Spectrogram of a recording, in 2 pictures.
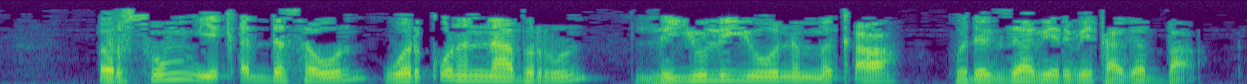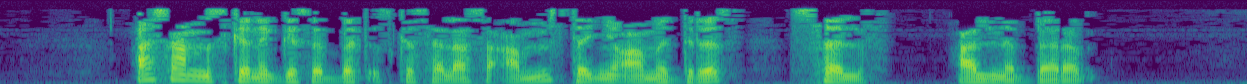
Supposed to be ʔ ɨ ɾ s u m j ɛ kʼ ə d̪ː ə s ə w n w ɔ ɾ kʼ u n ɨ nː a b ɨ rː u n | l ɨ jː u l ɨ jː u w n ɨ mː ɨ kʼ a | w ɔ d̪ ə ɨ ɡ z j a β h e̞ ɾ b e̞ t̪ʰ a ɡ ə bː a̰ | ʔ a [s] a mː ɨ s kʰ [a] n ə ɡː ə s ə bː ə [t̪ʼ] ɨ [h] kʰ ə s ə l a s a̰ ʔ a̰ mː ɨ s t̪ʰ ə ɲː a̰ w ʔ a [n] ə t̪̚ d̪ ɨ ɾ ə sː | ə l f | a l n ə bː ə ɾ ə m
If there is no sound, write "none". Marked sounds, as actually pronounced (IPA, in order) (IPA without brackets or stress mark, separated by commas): s, ə, t̪, s, m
